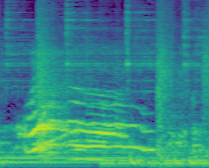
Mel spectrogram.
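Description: A woman's single long, howl-like cry that rises sharply and then falls away over about a second, her reaction to the cold water, over background music.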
